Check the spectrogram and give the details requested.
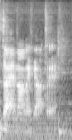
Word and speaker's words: Dainonagate: Well, Dainonagate told us his name, and he pronounced it Dainonagate.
